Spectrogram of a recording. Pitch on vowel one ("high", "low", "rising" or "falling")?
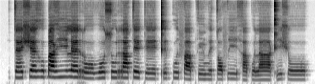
rising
